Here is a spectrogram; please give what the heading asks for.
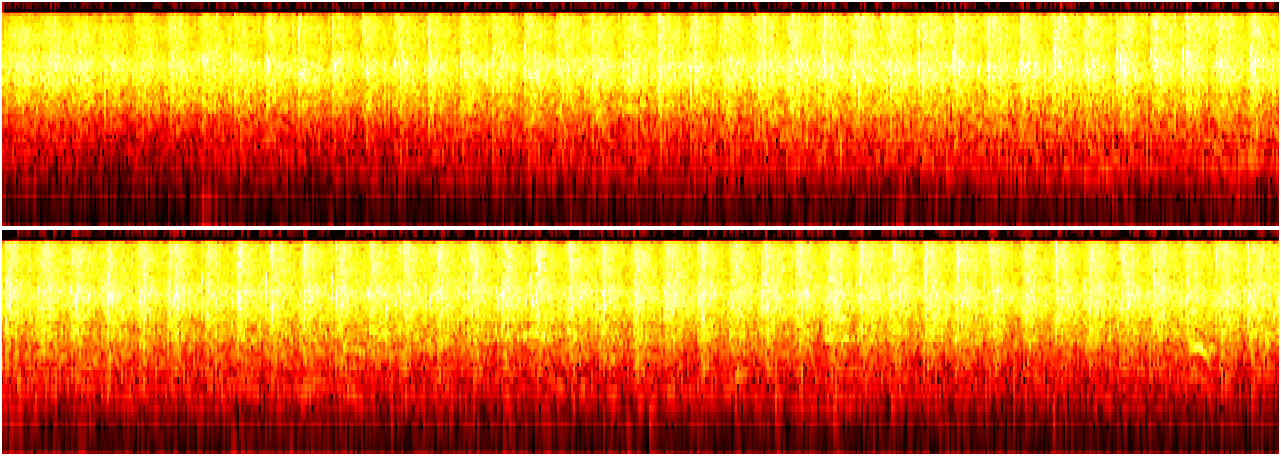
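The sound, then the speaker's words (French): An enthusiastic concert audience applauds as young performers return to the stage to bow: dense, even clapping that holds steady and loud for the whole stretch. “Très enthousiaste, vous l'entendez. Voilà, les artistes reviennent saluer.”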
